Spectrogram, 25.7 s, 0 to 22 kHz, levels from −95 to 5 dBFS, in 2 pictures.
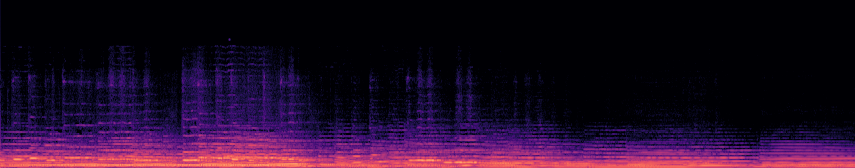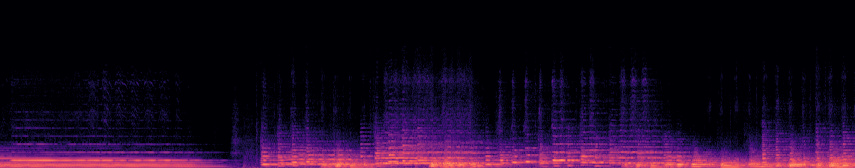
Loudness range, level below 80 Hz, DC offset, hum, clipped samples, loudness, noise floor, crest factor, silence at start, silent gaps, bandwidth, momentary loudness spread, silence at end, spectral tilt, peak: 10 LU; -60 dBFS; under 0.1%; none; under 0.1%; -25 LUFS; -58 dBFS; 20 dB; 0 s; none; 6.8 kHz; 12 LU; 0 s; -7.5 dB/octave; -6 dBFS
